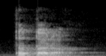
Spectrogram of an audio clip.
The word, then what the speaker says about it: Totoro: Didoro, Didaro, egal, Hauptsache Barcelona. – Barcelona. Rainer Kumpel, vielen Dank. So, jetzt hör zu, hör zu, hör zu. – Totoro.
